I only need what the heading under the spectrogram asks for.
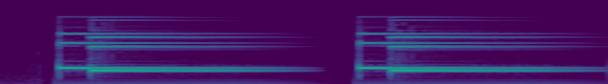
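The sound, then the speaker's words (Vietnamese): An electric doorbell on an old door rings twice, each ring a bright bell-like chime with a quick double strike that rings out and slowly fades. “Chúng tôi nhấn chuông cửa.”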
